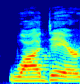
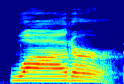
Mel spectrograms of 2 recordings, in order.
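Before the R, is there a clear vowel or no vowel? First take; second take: clear vowel; no vowel. First: A clear E vowel sits before the R. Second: The flap runs straight into R, no vowel. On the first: The speaker calls it wrong. "It's not dare" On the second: The speaker calls it right. "there is no vowel between the flap T and the R"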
